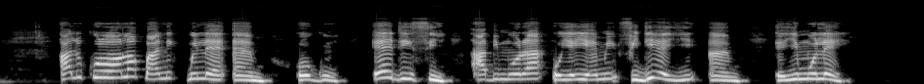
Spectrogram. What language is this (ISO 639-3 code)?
yor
